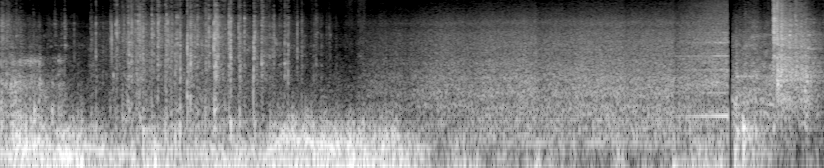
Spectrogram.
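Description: Wind buffeting the microphone, with rattling and scraping from a hand truck rolling a refrigerator over paving stones for about the first five seconds. After that there is a steadier, quieter wind hiss, and just before the end come a few sharp knocks of a hammer.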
